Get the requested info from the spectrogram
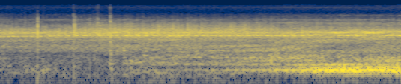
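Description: Märklin model train running on its track, picked up by a small on-board camera: a steady high hiss with a thin whine, a few sharp clicks in the first couple of seconds, and a lower hum that grows louder in the second half.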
